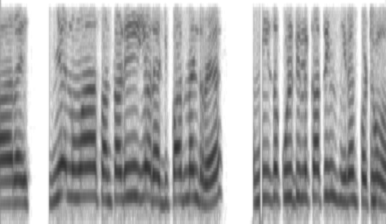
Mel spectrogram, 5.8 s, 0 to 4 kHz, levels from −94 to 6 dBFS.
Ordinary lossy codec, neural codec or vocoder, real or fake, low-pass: none; none; real; 3.6 kHz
